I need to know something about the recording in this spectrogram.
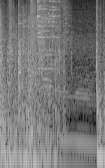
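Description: Film trailer soundtrack: music under crashing and breaking sounds as a giant robot blunders through household furniture and objects. The crashing dies away into a low held note about a second in, and a single sharp hit lands just before the end.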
